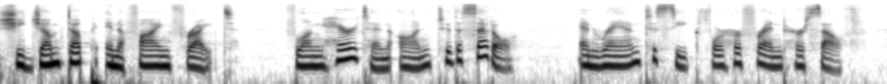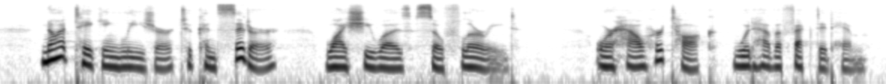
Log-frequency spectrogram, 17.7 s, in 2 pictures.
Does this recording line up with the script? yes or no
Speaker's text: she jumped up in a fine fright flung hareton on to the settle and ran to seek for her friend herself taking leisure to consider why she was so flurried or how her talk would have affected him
no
